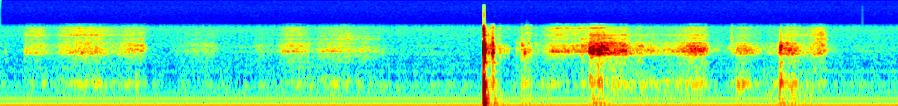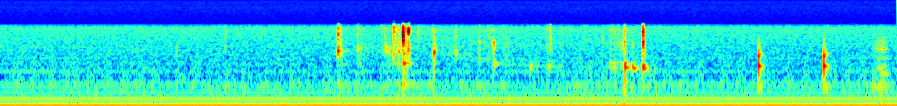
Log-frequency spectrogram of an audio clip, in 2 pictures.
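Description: Handling noise from a small camera being moved about: bursts of rubbing and a few sharp knocks in the first half, scattered small clicks later, over a steady faint electrical hum.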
